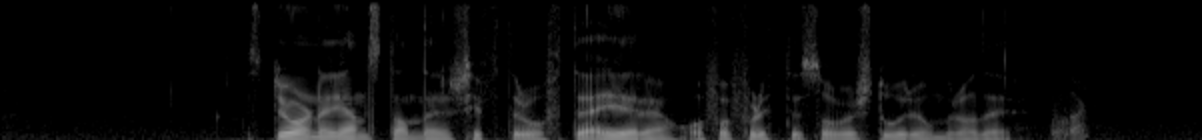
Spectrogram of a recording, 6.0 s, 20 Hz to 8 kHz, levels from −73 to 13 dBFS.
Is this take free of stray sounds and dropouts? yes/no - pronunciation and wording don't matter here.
no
